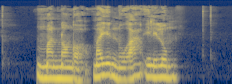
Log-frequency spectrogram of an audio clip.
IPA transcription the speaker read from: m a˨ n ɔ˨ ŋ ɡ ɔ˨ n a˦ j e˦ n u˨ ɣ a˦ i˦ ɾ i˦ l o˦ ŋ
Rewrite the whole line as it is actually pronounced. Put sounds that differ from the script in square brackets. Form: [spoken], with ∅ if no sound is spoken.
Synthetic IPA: m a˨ n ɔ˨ ŋ ɡ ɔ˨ [m] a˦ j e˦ n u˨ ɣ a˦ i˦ [l] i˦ l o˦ [m]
